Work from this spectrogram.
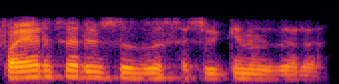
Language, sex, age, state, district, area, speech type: Kashmiri, male, 18-30, Jammu and Kashmir, Bandipora, urban, conversation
